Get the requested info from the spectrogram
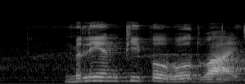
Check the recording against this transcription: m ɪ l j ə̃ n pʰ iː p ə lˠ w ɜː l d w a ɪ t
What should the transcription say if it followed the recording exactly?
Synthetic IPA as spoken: m ɪ l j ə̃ n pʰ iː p ə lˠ w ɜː l d w a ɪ d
